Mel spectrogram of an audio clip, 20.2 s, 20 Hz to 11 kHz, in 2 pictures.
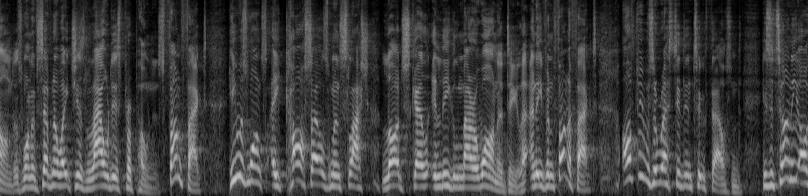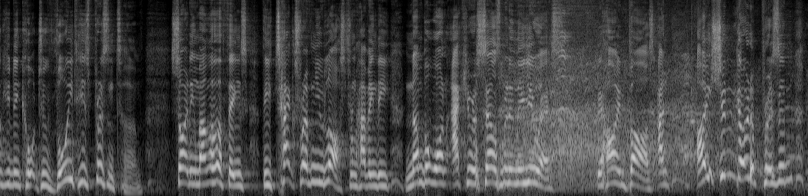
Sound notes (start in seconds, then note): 16.0 audience laughs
